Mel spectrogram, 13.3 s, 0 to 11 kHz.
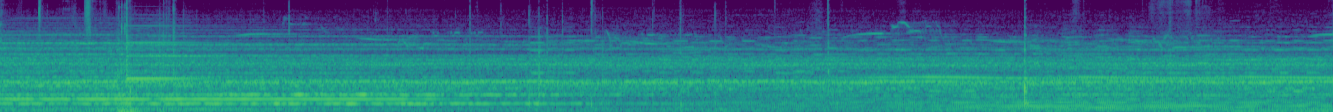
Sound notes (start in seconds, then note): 1.9 door bell dinging; 10.2 ominous music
